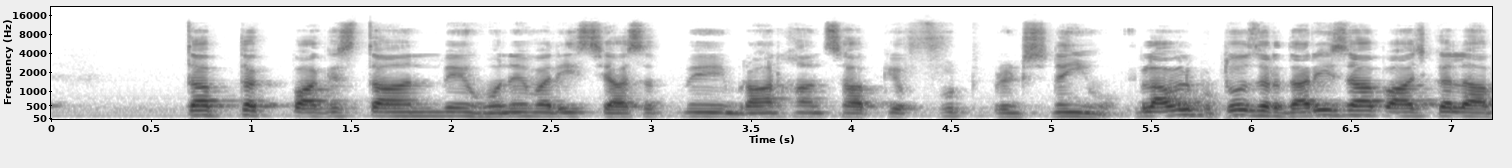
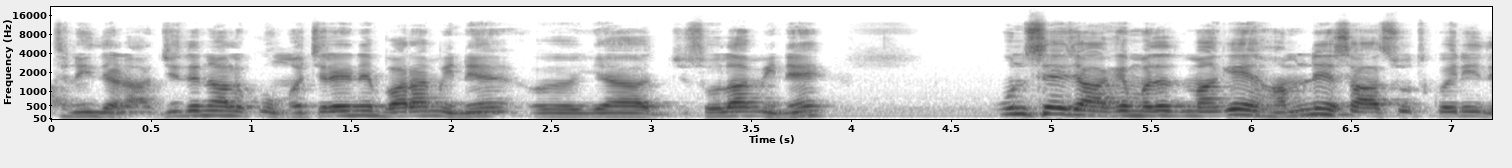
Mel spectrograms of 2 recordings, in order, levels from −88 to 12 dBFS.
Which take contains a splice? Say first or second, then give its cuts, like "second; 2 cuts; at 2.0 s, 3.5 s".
first; 1 cut; at 5.4 s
